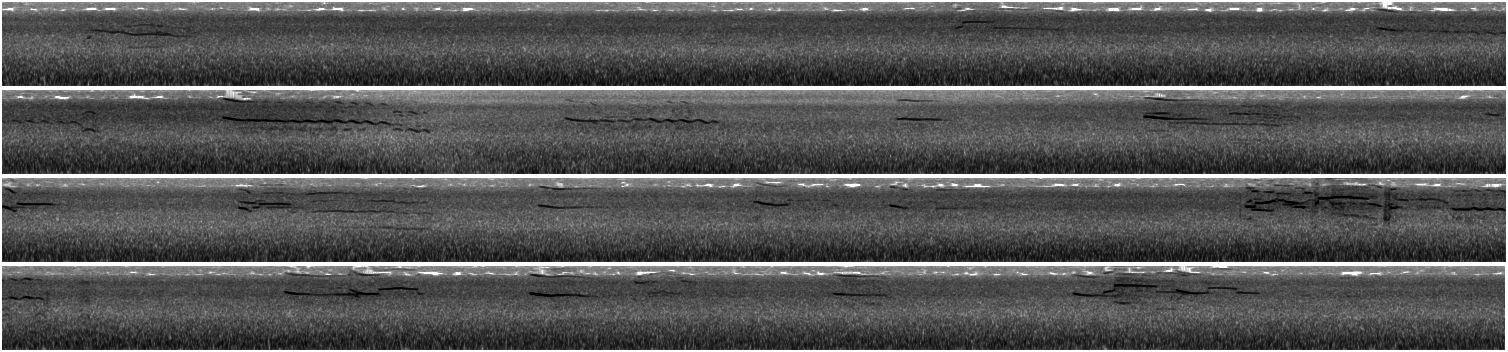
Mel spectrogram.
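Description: Steady noise of wind on the microphone and ocean surf, with many short, high seagull calls scattered through it.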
